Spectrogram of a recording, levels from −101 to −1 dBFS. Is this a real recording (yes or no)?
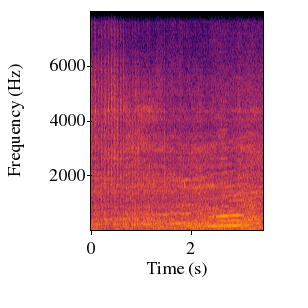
no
